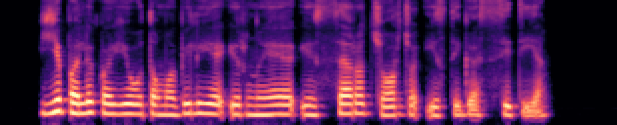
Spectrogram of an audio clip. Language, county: Lithuanian, Kaunas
